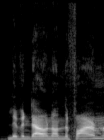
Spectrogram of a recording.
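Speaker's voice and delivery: put-on Norfolk farm talk; mock Norfolk country accent; thick Norfolk accent. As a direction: imitate a thick rural Norfolk speaker. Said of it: "a kind of a real thick".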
